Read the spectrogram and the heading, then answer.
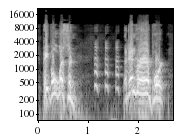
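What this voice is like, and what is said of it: Good impression of a shouting radio host. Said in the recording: “Is that Alex Jones? ... that's a pretty good impression, dude.”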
